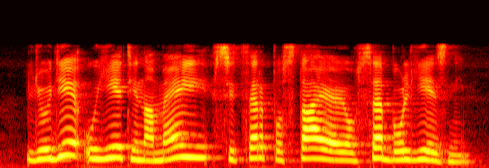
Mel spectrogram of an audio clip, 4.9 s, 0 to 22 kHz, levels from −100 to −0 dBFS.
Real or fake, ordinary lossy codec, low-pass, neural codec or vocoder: real; none; 7.2 kHz; none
